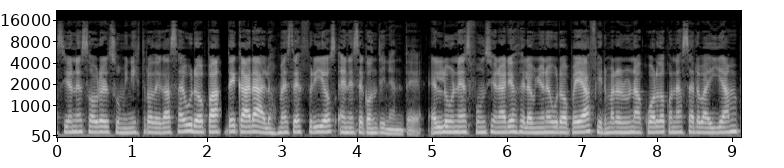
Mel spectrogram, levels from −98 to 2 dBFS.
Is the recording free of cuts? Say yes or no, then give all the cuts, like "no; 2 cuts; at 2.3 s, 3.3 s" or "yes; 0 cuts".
yes; 0 cuts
